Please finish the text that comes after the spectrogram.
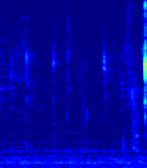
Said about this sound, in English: water break, hold on.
